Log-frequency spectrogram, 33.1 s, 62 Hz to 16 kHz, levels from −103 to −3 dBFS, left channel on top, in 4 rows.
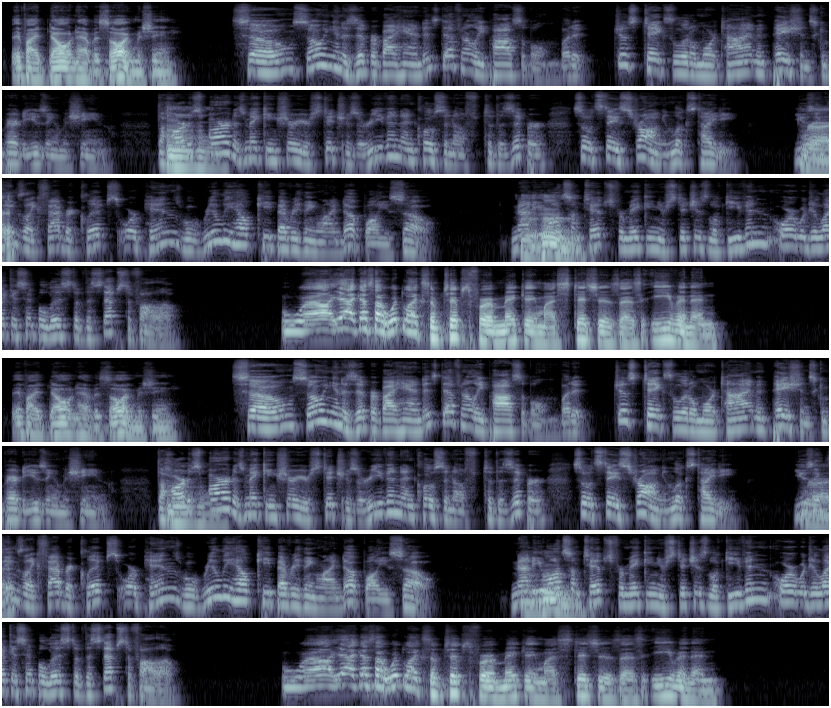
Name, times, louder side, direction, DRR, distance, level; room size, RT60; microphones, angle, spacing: voice 1, 0.1-1.7 9.9-10.4 16.2-16.7 21.7-22.2 27.6-31.9, left 4 dB, 85° left, 0.5 m, -31 dB
voice 2, 2.3-5.8 6.1-9.3 9.8-15.6 16.2-20.8 21.6-26.5, right 3 dB, 25° right, 0.4 m, -40 dB
2.5 x 2.4 x 2.4 m
head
